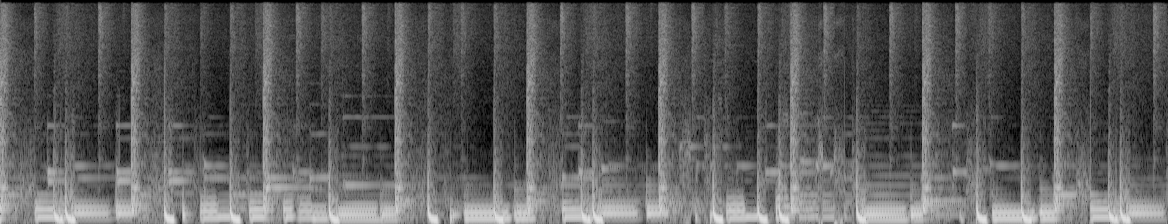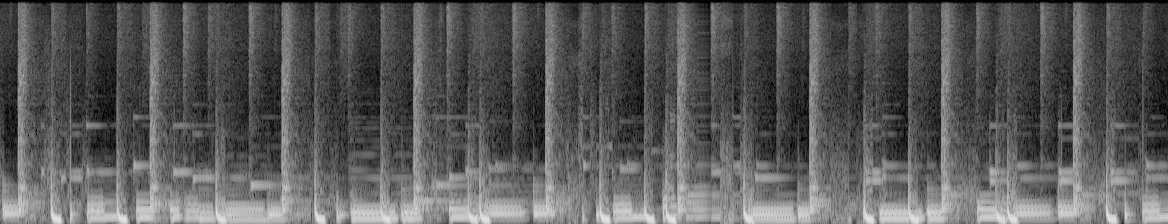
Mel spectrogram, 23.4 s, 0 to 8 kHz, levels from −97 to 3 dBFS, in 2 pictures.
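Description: From 0.2 to 1.6 s the background gives way to a smooth, featureless hiss. This is comfort noise in place of the background, likely because the sender paused transmission and the receiver synthesised filler. Between 4.16 and 10.9 s the sound turns choppy, with holes in it. This is sound chopped by the voice detector: it likely switched sending off and on repeatedly, and about 0.68 s in total was replaced with generated noise. At 16.02 s a brief 20 ms slice disappears. This is sound dropped by the voice detector, likely after it mistook a quiet moment for background. From 17.36 to 22.72 s the same choppiness returns, again sound chopped by the voice detector, with likely repeated switching replacing about 0.8 s in total. Through the whole clip, the G.722 call path leaves nothing above 8 kHz.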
